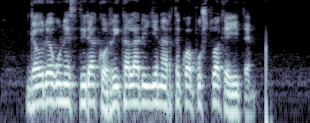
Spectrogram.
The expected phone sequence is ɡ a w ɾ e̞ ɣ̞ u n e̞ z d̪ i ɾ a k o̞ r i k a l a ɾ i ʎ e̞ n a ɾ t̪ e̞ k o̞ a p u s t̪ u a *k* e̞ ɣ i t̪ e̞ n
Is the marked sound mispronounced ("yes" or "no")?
no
